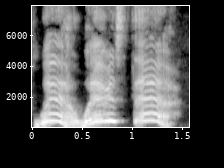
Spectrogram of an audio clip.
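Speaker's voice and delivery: high, drawn-out puzzled cry; bewildered demand. A narrator's reading. Startled creatures press grasshopper.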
